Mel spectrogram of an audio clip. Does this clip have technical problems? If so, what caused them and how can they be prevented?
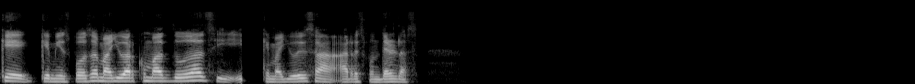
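Yes. At 2.41 s a stretch of queued speech was dropped and playback jumped forward, a skip ahead. Roughly 0.7 s of speech never plays. Nothing fills the gap, so the sound on either side is spliced almost directly and the talker seems to lurch forward. A larger buffer ceiling with gradual draining, instead of dropping whole blocks, would prevent it.

From 2.97 to 3.72 s the buffer was still holding more audio than its target, so the receiver performed a jitter buffer speed-up, repeatedly cutting out pitch-period-sized slices to shrink the delay. About 50 ms disappears over that stretch, and speech runs at roughly 106% of normal speed while the pitch stays unchanged, giving a brief hurried quality. A steadier network path or a slower, smoother buffer adaptation would prevent this.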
